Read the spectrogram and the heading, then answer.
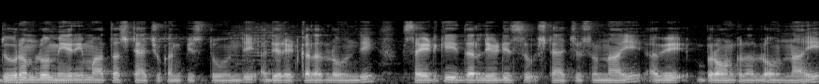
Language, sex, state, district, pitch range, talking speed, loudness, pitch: Telugu, male, Andhra Pradesh, Visakhapatnam, 95-105 Hz, 145 wpm, -19 LUFS, 100 Hz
